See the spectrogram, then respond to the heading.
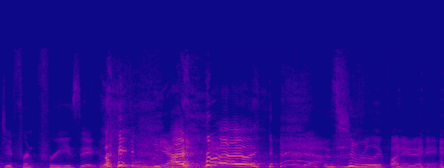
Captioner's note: laughing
